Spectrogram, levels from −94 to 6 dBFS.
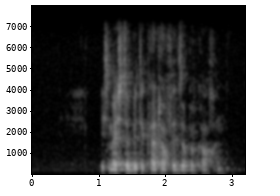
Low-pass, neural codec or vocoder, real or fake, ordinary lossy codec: none; none; real; none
